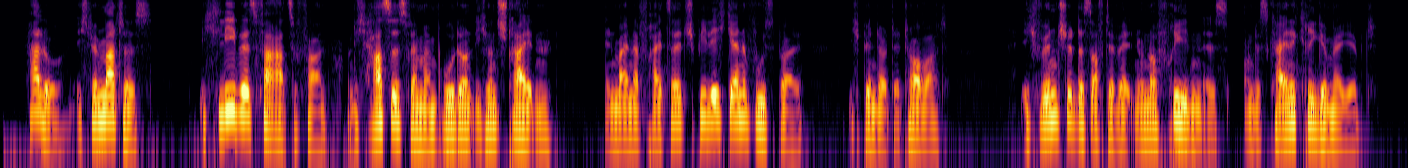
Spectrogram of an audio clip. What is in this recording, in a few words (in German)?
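intro, Kindersprecher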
